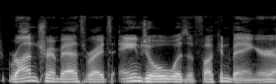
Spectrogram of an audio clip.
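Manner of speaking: ordinary talk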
